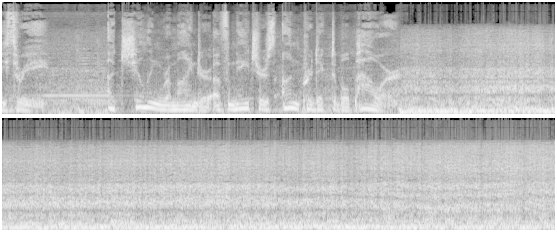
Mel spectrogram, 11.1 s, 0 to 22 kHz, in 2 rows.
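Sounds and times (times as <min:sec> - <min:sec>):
deep continuous rumble: 0:00.0 - 0:11.0
mudflow churning: 0:03.8 - 0:11.0.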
